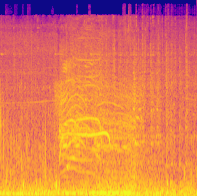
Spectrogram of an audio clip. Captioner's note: screaming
